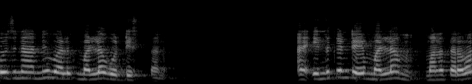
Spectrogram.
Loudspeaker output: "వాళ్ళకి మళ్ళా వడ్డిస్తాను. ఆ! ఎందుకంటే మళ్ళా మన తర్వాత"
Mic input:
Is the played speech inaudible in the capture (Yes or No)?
No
